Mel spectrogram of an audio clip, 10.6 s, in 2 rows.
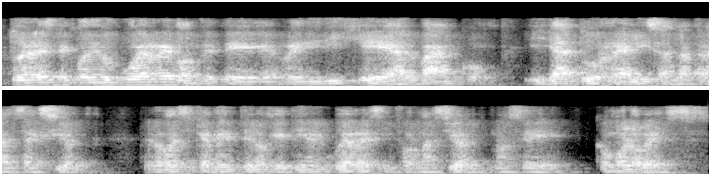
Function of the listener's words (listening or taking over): taking over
